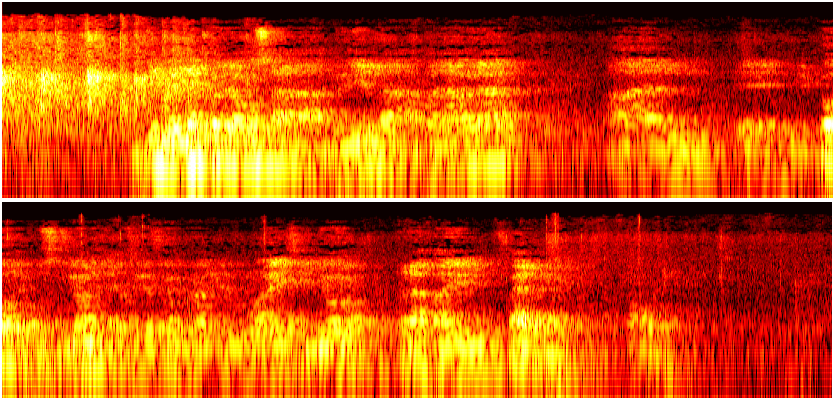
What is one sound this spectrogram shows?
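A man speaks calmly through a loudspeaker in an echoing hall.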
